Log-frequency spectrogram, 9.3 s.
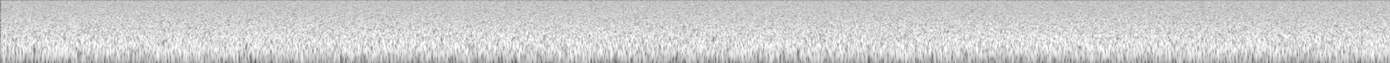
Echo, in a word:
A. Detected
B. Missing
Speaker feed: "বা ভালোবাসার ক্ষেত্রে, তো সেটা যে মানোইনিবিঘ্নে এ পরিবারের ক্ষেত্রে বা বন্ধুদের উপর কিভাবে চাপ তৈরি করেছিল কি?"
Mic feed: B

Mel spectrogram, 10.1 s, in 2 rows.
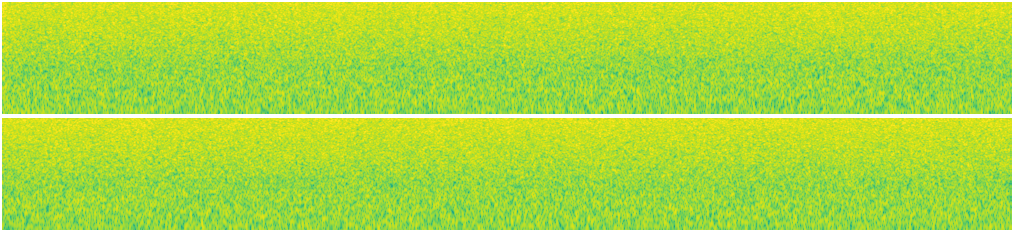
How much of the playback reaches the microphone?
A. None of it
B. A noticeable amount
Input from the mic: A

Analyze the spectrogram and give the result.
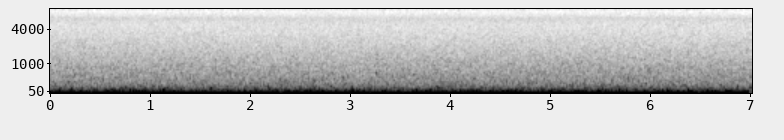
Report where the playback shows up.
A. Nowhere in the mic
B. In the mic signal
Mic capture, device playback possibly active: A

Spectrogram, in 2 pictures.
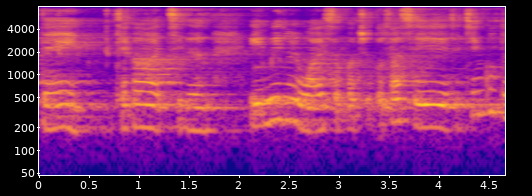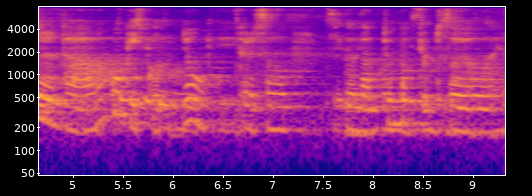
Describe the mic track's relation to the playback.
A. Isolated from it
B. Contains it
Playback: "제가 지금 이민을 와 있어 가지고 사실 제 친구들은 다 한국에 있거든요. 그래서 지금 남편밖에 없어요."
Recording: B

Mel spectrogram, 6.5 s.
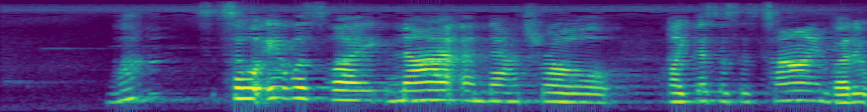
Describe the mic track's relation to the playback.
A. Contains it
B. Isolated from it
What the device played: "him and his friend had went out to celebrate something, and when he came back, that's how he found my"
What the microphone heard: B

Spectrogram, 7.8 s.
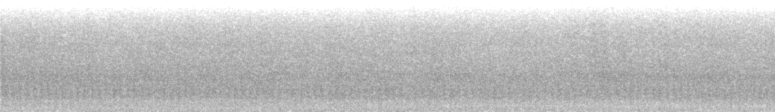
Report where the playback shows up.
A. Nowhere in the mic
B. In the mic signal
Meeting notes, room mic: A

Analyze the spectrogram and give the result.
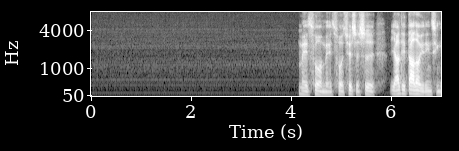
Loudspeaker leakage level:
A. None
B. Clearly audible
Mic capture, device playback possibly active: A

